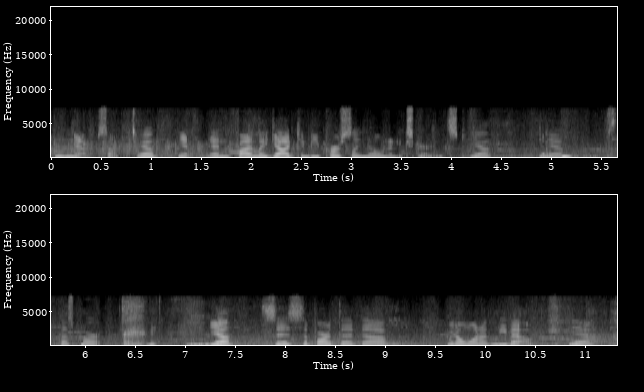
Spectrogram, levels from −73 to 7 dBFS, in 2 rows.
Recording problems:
high frequencies cut off; noticeable; nothing above 7 kHz
crowd noise; noticeable; throughout; 15 dB below the speech

